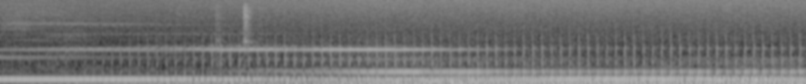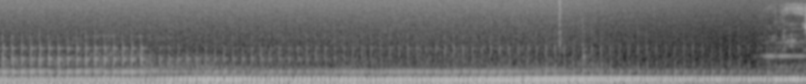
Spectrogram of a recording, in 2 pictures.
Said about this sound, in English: There's just this one dish that I found, and it's vibrating the desk and carrying it all the way over here to this, to a can of nuts and bolts on the table.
